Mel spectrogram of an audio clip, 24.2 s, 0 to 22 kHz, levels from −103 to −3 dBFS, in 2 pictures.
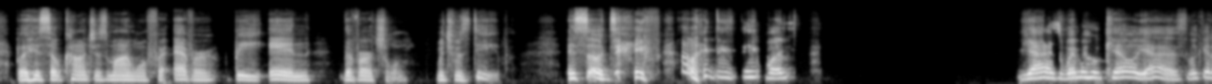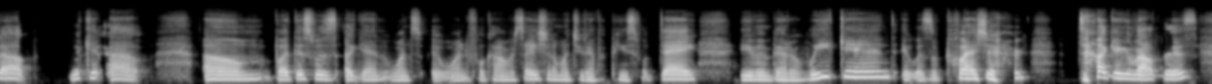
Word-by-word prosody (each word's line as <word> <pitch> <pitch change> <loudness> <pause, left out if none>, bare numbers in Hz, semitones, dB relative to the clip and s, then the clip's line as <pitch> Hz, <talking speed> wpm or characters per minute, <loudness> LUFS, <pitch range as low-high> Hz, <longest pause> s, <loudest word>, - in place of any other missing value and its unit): but 150 - +4
his 150 -1 +5
subconscious 155 -3 +1
mind 145 -1 +2
will 140 - -3
forever 145 0 -2 0.2
be 145 -4 +1
in 145 -4 +3 0.3
the 150 -1 +2
virtual, 140 -3 -3 0.3
which 150 0 -2
was 135 -5 -1
deep. - - -6 0.6
It's 200 0 +8
so 200 - +9
deep. 210 +6 +4 0.4
I - - +3
like 290 -3 +4
these 235 -3 -3
deep 250 0 0
ones 210 +2 +2 2.3
Yes, 205 +2 +5
Women 220 +4 +4
Who 225 -1 +3
Kill, 230 +1 +3
yes, 200 -4 +1
look 200 +2 -4
it 235 - +2
up. - - -2 0.3
Look 185 +4 -7
it 215 - -3
up. 170 0 -4 0.6
Um, 170 +1 -1
but 155 -1 -1
this 180 0 -3
was, 165 -3 -3
again, 150 0 -5
once, 140 0 -8
a - - -7
wonderful 70 - -10
conversation. 150 - -6
I - - -6
want 150 -1 -8
you 145 - -10
to 140 - -6
have 135 +2 -9
a - - -25
peaceful 135 -1 -10
day, 175 0 +1 0.4
even 150 -1 -2
better 140 -1 -4
weekend. 250 - -1
It - - -6
was - - -6
a - - -8
pleasure 190 -3 +2 0.8
talking 215 -6 +3
about 175 -1 +3
this. 180 +8 -2
170 Hz, 145 wpm, -22 LUFS, 150-205 Hz, 2.3 s, so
